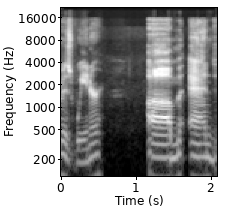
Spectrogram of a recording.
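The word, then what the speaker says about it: Wiener: doxxed my la my actual last name is weiner um and it's spelled w-i-e-n-e-r so weiner good german name it means from vienna it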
